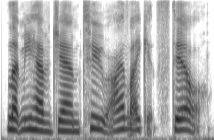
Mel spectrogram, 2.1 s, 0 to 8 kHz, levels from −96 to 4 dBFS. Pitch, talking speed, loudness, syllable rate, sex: 215 Hz, 250 wpm, -21 LUFS, 4.6 syllables/s, female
